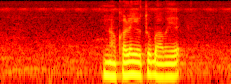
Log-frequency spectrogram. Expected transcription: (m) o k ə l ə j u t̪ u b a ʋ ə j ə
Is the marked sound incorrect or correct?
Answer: incorrect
